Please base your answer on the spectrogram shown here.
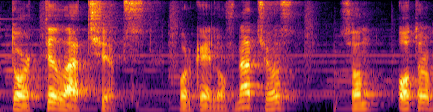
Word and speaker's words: tortilla chips: Al lado del plato ponemos un bol con más nachos que se llaman en realidad tortilla chips, correctamente pronunciado tortilla chips, porque los nachos son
